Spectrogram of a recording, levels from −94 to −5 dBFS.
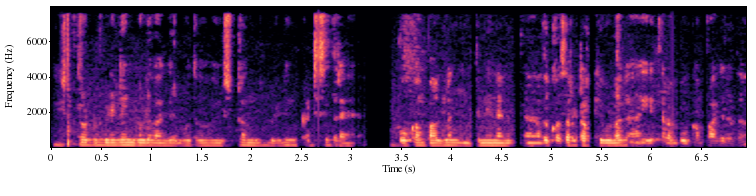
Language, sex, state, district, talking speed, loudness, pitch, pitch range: Kannada, male, Karnataka, Bellary, 170 wpm, -24 LUFS, 135 Hz, 130-140 Hz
